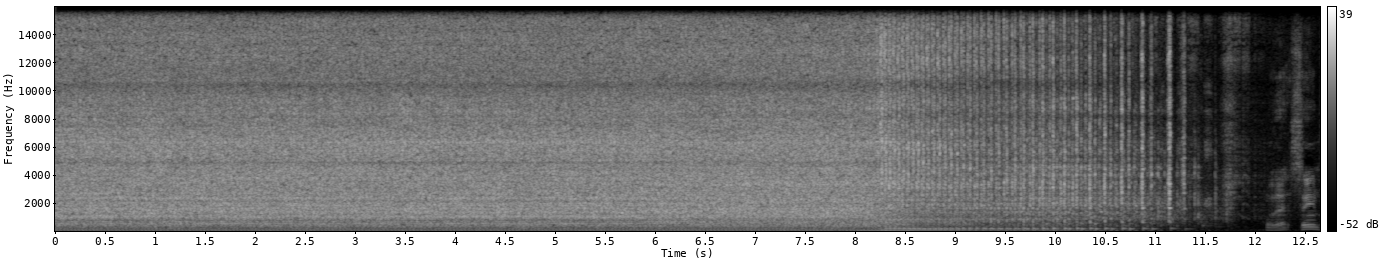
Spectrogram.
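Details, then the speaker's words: John Deere mower after new spark plugs and cleaned coils and magnets, cover off: steady, even engine note with no popping or misses, then a clean wind-down at shutoff; the popping is fixed. "have fixed it and don't pop anymore"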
